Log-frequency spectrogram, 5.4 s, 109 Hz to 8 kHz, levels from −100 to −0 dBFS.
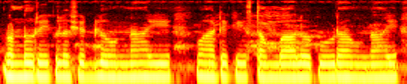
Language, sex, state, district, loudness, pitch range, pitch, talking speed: Telugu, male, Telangana, Mahabubabad, -16 LUFS, 150-160 Hz, 155 Hz, 90 wpm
